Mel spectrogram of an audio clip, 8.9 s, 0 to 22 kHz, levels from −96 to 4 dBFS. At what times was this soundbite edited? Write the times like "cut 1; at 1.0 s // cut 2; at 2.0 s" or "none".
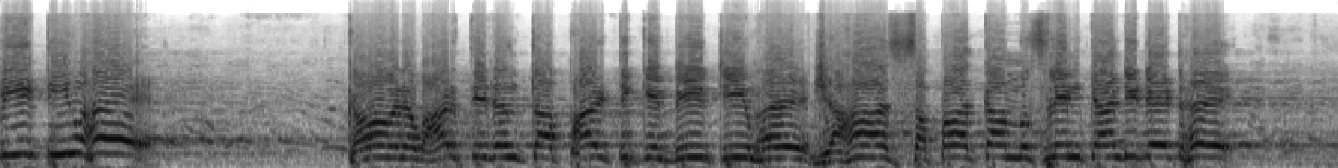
cut 1; at 5.4 s

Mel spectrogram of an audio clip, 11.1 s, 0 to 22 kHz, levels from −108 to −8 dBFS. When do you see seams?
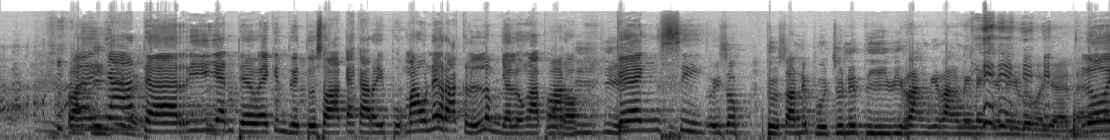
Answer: none

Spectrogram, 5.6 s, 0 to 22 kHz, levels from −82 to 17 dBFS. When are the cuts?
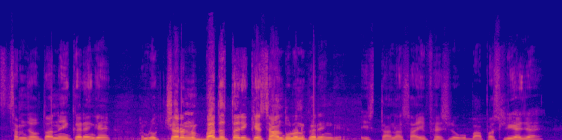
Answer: cut 1; at 3.7 s

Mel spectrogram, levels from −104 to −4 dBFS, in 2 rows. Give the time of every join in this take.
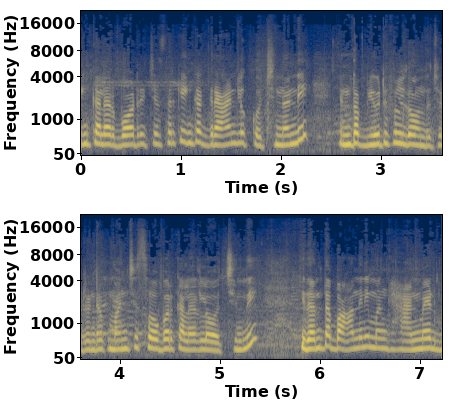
cut 1; at 2.4 s

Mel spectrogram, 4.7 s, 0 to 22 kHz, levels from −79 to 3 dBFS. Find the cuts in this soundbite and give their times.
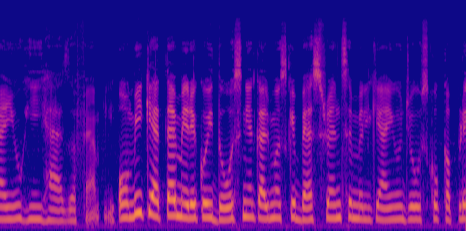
cut 1; at 1.0 s

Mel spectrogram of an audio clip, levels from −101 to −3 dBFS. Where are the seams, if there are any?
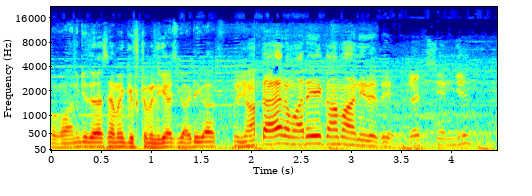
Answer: cut 1; at 1.7 s

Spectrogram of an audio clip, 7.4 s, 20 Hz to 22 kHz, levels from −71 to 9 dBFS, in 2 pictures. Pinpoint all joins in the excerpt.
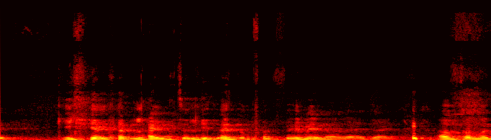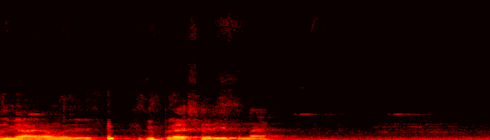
none

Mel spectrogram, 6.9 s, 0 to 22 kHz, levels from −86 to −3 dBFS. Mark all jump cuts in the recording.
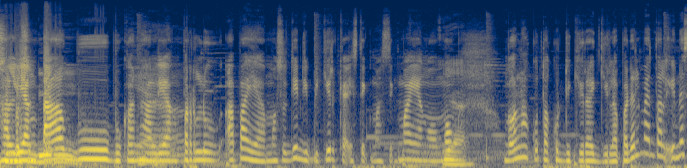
none

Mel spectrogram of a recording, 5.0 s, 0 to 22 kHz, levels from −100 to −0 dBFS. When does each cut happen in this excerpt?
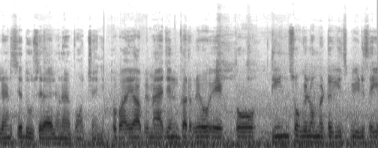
none

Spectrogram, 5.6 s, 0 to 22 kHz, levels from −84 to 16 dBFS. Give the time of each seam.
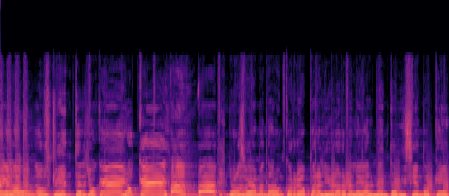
cut 1; at 2.8 s

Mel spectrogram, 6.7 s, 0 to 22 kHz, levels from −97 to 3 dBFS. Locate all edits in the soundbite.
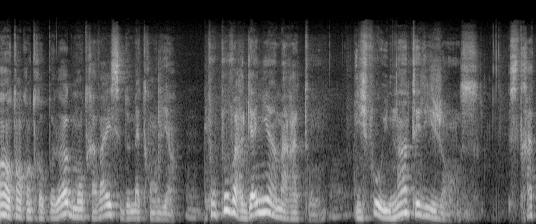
cut 1; at 2.6 s

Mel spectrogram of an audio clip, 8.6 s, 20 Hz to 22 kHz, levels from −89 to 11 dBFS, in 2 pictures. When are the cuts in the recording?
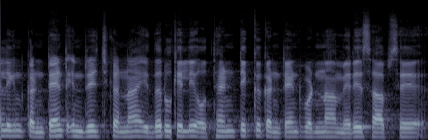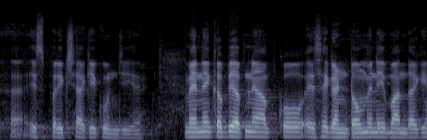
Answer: cut 1; at 1.7 s // cut 2; at 6.0 s

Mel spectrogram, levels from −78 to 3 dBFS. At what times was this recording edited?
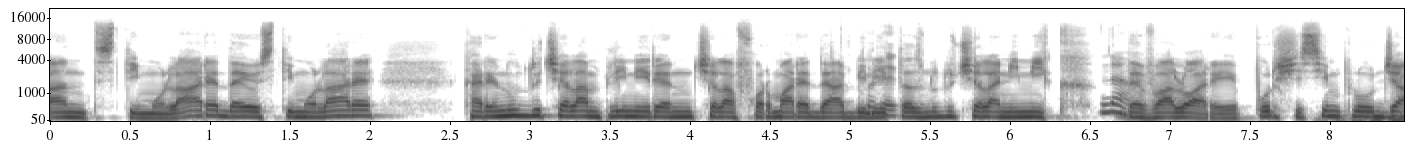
none

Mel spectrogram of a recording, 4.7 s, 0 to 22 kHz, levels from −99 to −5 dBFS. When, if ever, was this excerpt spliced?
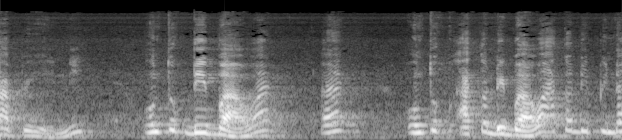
none

